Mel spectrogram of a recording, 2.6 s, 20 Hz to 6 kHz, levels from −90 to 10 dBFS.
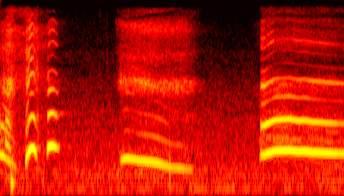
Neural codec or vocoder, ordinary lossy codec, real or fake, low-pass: none; none; real; 5.4 kHz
